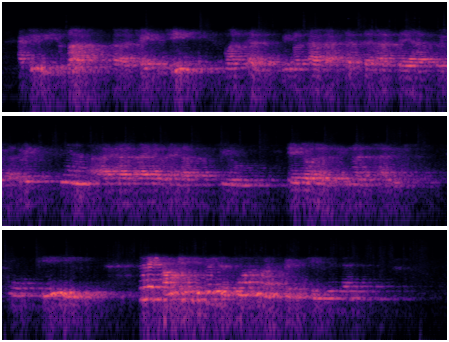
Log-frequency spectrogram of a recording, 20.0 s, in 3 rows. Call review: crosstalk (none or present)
none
